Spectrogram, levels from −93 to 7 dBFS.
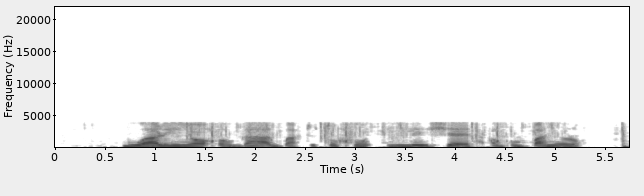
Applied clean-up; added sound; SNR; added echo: classical method spectral subtraction.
